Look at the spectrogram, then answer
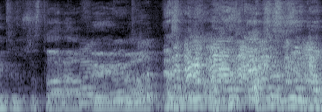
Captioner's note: T-Rex Voice; everyone laughs hysterically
